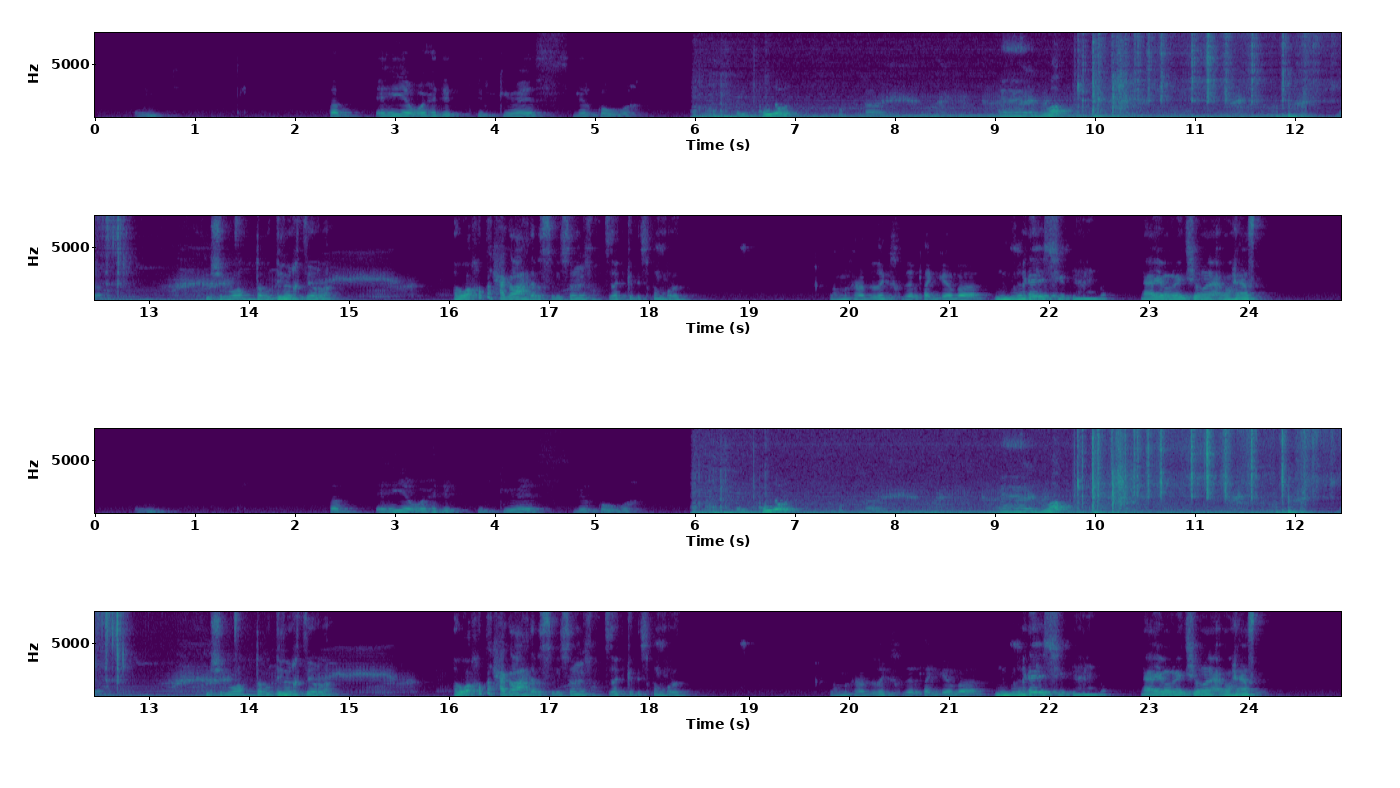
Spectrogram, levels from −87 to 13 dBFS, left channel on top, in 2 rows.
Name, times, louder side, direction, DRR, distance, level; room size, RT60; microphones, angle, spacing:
voice 1, 2.3-5.4 7.7-8.0 12.4-12.6 19.8-22.2 22.5-22.6, left 2 dB, 60° left, 1.4 m, -44 dB
sound 1, 5.9-12.1, right 2 dB, 50° right, 1.1 m, -41 dB
voice 2, 6.4-7.1 9.0-9.8 13.6-14.9 16.0-18.3 21.5-22.5 22.9-24.1, right 1 dB, 10° right, 1.0 m, -37 dB
Frog, 7.4-17.7, right 1 dB, 35° right, 3.0 m, -57 dB
sound 2, 9.0-14.4, right 7 dB, 70° right, 1.6 m, -43 dB
10.5 x 6.7 x 8.8 m
head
